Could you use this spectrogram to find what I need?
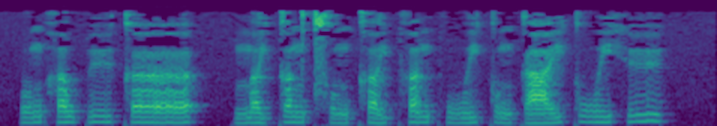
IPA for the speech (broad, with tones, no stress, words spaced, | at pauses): ʊ˨˧ŋhɐ˧wpyː˧ kʰœː˧ | n̪ɐ˨jkɐ˧ŋ t͡sʰʊ˨˥ŋ kʰɐ˨˥j pʰɐ˧npʰuː˨˥jkʊ˨˩ŋ kaː˨˥jkuː˧jhyː˥k̚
